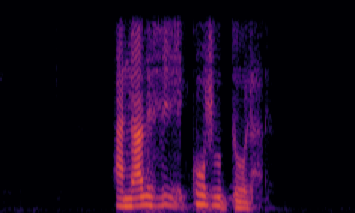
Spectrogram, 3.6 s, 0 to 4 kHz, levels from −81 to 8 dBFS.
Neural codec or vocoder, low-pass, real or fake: codec, 16 kHz in and 24 kHz out, 0.6 kbps, FireRedTTS-2 codec; 3.6 kHz; fake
